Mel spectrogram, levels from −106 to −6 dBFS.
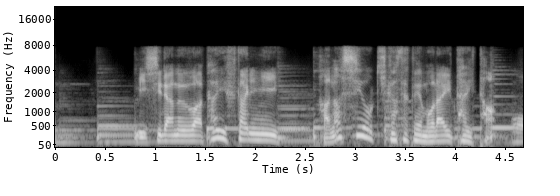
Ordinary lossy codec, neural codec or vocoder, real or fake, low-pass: none; codec, 16 kHz, 4 kbps, X-Codec, HuBERT features, trained on general audio; fake; none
